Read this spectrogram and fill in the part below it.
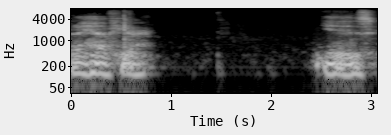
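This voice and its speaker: A soft-spoken man at a very slow pace. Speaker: home cooking video maker. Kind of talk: tutorial.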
